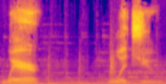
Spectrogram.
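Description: A man's voice: on the low side, lively intonation, extremely slow, bright, forceful tone, faint music behind. A young man co-hosting a podcast, playful and full of questions. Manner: playful, jokey, asks questions. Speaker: podcast co-host. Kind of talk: casual chat.

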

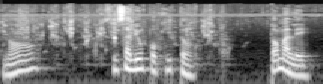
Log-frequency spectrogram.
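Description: A man playing a calm, hopeful young farmer. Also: a little high, measured pace, slight background noise, close to an everyday voice. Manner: calm, reassuring. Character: young male farmer Gabriel, hopeful husband. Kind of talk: radio drama acting.

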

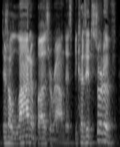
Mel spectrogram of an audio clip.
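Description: A man's voice: mid-range voice, lively intonation, fairly quick, pushed and bright. A man giving informal, explanatory answers as a guest in a podcast interview. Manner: informal, explanatory, checks in with "right?". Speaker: podcast guest, tech company chief executive.

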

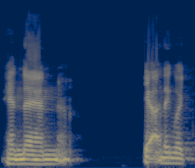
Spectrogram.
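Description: A man's voice: on the low side, unhurried, gravelly. A Finnish-born man with a Finnish accent, a startup founder answering interview questions casually, hesitant and full of fillers and restarts. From Finland.

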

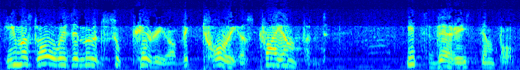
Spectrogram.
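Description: A worldly, scheming older lady of society, played by an actress. She speaks knowingly and with theatrical emphasis, her pitch moving freely. The sound is a dull old radio play with faint hiss. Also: lively intonation, moderate pace, natural voice. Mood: knowing, sly. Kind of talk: 1950s radio drama acting. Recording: muffled, hissy old radio broadcast.

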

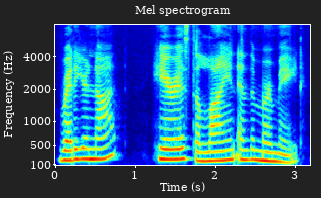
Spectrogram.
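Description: A woman podcast host reads scripted announcements. Her voice sits at a middle pitch, and she speaks directly to the listeners as she presents the show and its sponsor. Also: steady tone, moderate pace, warm tone.

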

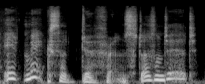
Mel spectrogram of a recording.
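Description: A man's voice: high-pitched, huge pitch swings, a little slow, gravelly, darkish tone, husky, dry recording, pitched above the performer's own voice, exaggerated voice. A woman voicing a supercilious, irritable young Englishman in an audiobook, pompous and affectedly worldly. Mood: lofty. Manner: pompous, hesitant restarts.

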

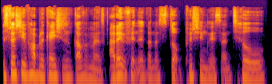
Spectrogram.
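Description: A woman's voice: sits low, steady tone, very fast, a bit bright, no echo, clean studio sound. A woman in her twenties co-hosting a podcast, chatting informally and explaining things in a conversational way. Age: 20s. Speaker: podcast co-host. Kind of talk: casual group chat.

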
